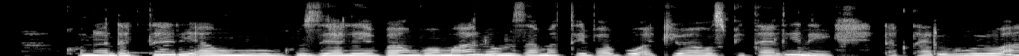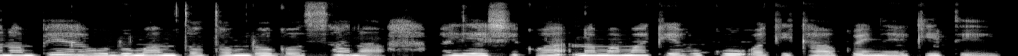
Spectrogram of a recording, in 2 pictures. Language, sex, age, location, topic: Swahili, female, 25-35, Wajir, health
